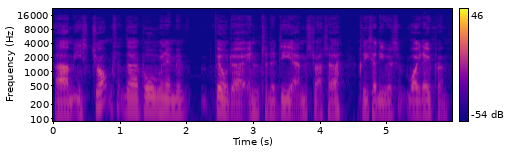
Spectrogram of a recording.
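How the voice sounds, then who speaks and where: A man's voice: medium pitch, fairly even intonation, normal speed. A man co-hosting a podcast, chatting casually with dry humour and many ums. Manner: dry humour, filler-heavy. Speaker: podcast co-host. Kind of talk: casual chat.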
